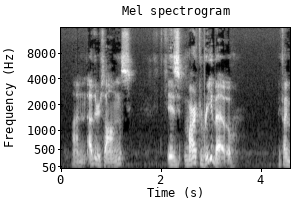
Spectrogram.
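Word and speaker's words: Ribot: other songs is Mark rebo if I'm pronouncing that correctly it looks like Reebok but I believe it's rebo I could be wrong if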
